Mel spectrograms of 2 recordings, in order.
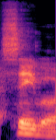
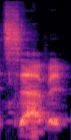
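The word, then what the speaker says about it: sabot: i don't know uh somebody corrected my pronunciation of sabo sabo yeah sabo i think it was uh i said savage but apparently it's sabo just set the record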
